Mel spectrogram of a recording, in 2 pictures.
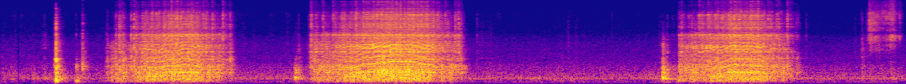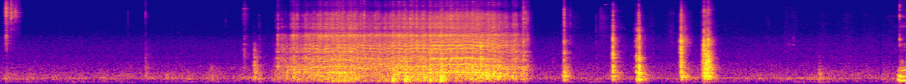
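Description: An electric sewing machine stitches a Sabyasachi-style blouse in a tailor's shop, running in four separate bursts of rapid whirring with quiet pauses between, then ending in a few sharp clicks and taps.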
